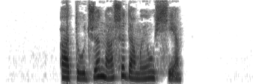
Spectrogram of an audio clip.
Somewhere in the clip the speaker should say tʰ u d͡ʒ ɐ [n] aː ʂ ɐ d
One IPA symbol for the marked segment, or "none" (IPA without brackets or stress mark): n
